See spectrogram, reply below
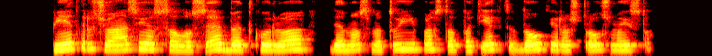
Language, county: Lithuanian, Vilnius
